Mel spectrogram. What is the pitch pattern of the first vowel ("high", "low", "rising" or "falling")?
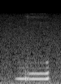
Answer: high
